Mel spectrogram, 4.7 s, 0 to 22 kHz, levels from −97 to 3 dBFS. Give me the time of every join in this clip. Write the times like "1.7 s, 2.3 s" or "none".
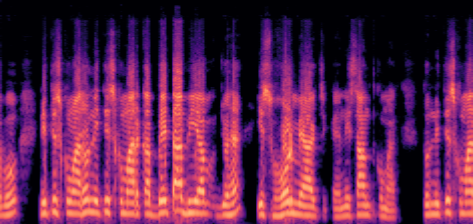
none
